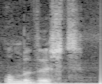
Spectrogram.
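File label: "onbewust", Dutch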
